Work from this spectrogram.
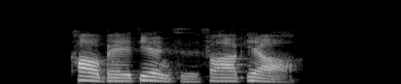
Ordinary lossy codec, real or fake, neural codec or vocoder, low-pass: AAC, 48 kbps; real; none; 5.4 kHz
